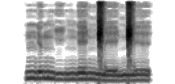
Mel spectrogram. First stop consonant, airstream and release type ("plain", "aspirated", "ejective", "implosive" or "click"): click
